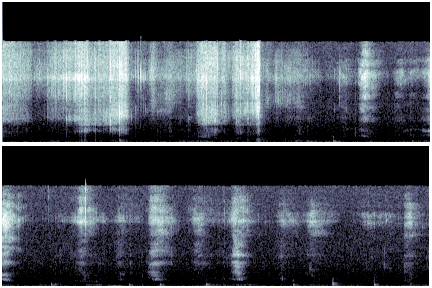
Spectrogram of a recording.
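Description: A frozen foam kitchen sponge being bitten and chewed. Dense icy crunching and tearing fills the first two and a half seconds, then short separate crunches follow one or two a second as it is chewed.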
